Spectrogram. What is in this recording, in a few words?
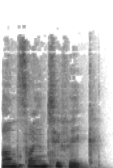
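"unscientific", English, British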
